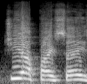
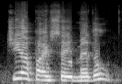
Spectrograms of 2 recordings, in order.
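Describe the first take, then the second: First: High, bright urging call to the animal; giddy-up shout, pitched high; Meddle's voice. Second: High urging call, a bit louder; Meddle's voice. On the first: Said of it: "said Meddle". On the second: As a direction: push the animal on, high voice. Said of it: "and he swished". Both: A narrator's reading.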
